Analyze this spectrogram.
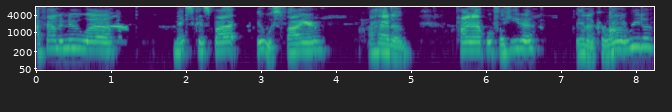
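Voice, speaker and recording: A woman with a fairly high voice talks at a moderate speed. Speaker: podcast co-host. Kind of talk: casual chat. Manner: loud. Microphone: no microphone, talks without one.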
